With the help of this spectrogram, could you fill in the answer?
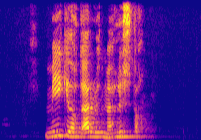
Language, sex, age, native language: Icelandic, female, 12, Icelandic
